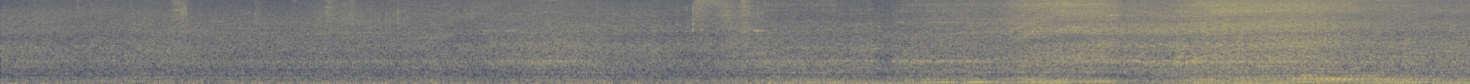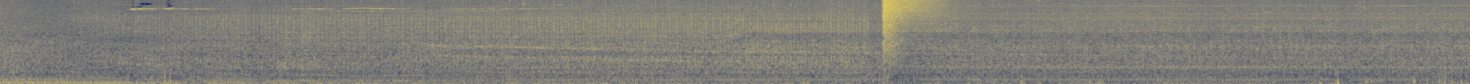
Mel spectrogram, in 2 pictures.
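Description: Diesel fire trucks pulling out of a firehouse: a fire engine's engine grows louder as it drives close past, about halfway through, then fades. About three-quarters of the way through a short sharp air-brake hiss sounds, and a tower ladder truck's engine runs near the end.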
